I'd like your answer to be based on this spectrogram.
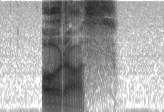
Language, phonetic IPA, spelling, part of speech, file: Polish, [ˈɔras], oraz, conjunction / adverb, Pl-oraz.ogg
